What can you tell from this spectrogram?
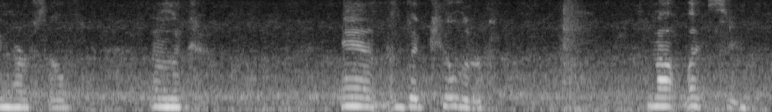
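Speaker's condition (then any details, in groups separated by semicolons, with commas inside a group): Cerebral palsy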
